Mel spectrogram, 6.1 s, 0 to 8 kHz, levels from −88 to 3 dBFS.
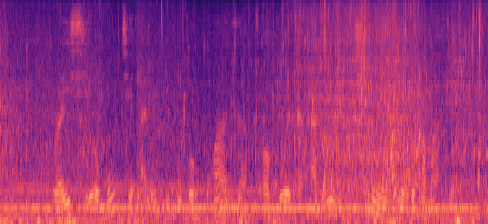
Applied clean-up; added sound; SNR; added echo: none; Waves, surf; -3 dB; none.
